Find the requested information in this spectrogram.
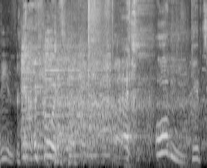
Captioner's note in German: Lachen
